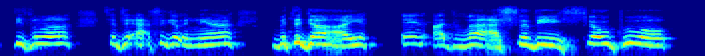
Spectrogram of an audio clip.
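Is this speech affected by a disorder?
Yes: Down syndrome; developmental disability from birth, differences in fine and gross motor skills and living independently; age 23.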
